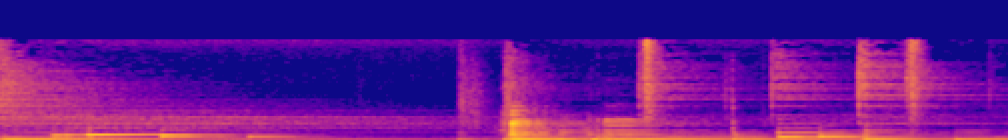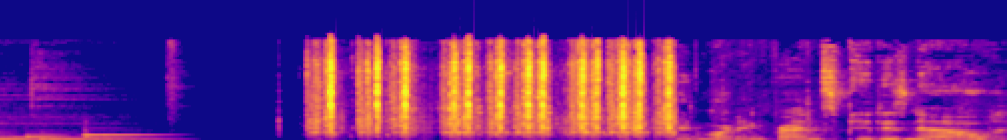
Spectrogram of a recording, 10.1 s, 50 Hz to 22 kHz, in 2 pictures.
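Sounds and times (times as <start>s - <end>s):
rapid sharp clicks: 6.4s - 8.4s
woman speaking: 8.4s - 10.0s.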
